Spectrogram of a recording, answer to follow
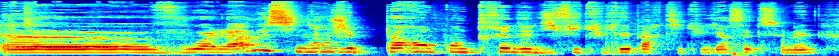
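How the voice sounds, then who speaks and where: Fairly even intonation from a woman speaking at medium pitch. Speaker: vlogger and aspiring writer. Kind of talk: casual vlog. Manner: halting.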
